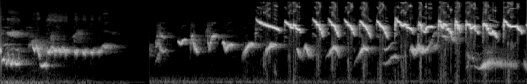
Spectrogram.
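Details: Bird sound used as a lure to draw in wild birds. It opens with lower whistled slurs, pauses, then becomes a rapid, loud run of sharp chirps and high, swept squeaky notes at roughly two per second.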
